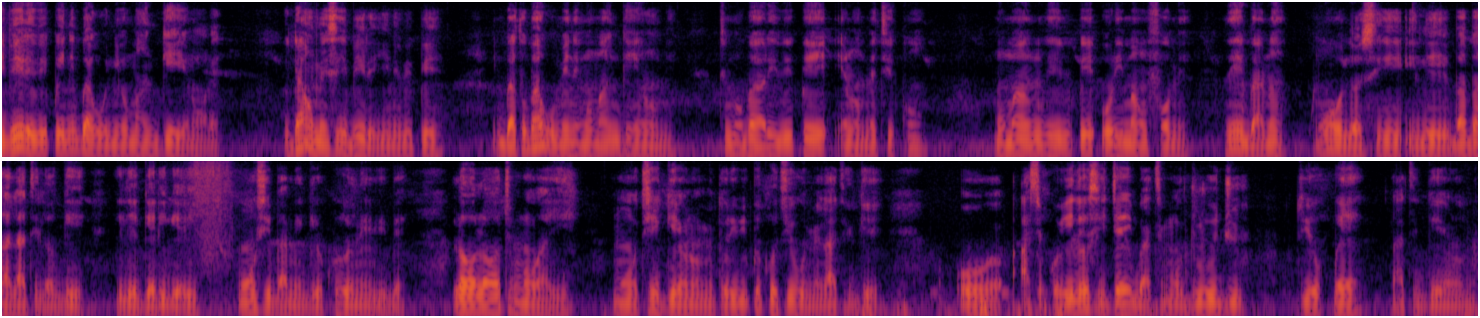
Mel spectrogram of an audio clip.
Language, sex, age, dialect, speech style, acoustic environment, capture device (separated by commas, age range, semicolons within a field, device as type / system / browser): Yoruba, male, 25-34, Nigeria - Ibadan, happy; excited; relaxed, silence; nature, mobile / Linux / Chrome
